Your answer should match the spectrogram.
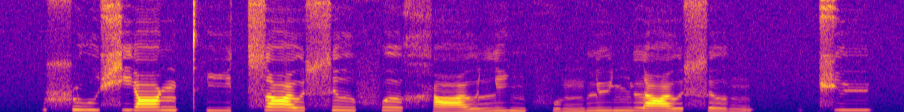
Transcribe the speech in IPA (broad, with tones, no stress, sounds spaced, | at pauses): ʂ u˥ ɕ j ɑ˥ ŋ t̪ʰ i˧˥ t͡s ɑ˥˧ ʊ̯ s ɹ̩˥˧ f ɤ˥˩ x ɑ˧˥ ʊ̯ l i˥˩ ŋ f ʊ˧˥ ŋ l y˥ n l ɑ˥ ʊ̯ s ɤ˥˩ ŋ | t͡ɕ y˥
